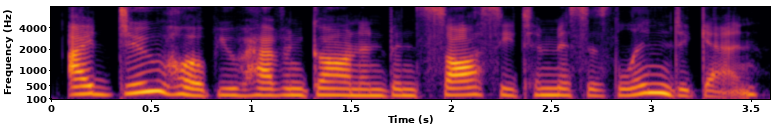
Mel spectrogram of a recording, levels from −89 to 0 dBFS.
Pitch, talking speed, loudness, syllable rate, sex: 215 Hz, 215 wpm, -19 LUFS, 5.0 syllables/s, female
